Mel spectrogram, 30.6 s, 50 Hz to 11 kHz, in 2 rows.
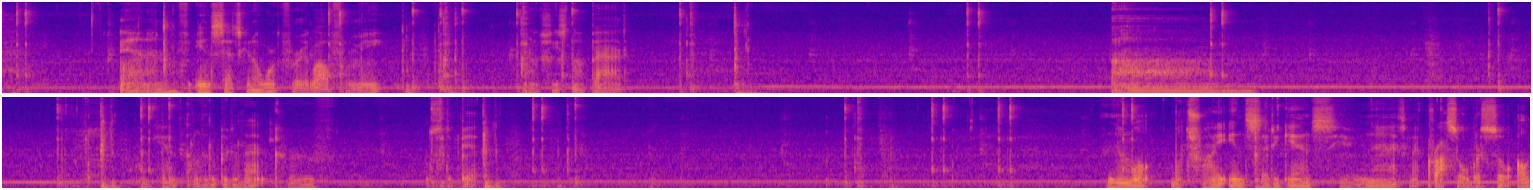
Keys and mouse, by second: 1.6 i, 7.4 e, 16.3 Tab, 17.0-18.9 middle drag, 20.1 Tab, 20.9-23.1 middle drag, 27.8 i.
